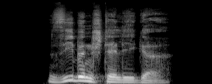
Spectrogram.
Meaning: inflection of siebenstellig: 1. strong/mixed nominative/accusative feminine singular 2. strong nominative/accusative plural 3. weak nominative all-gender singular
- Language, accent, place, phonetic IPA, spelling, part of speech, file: German, Germany, Berlin, [ˈziːbn̩ˌʃtɛlɪɡə], siebenstellige, adjective, De-siebenstellige.ogg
